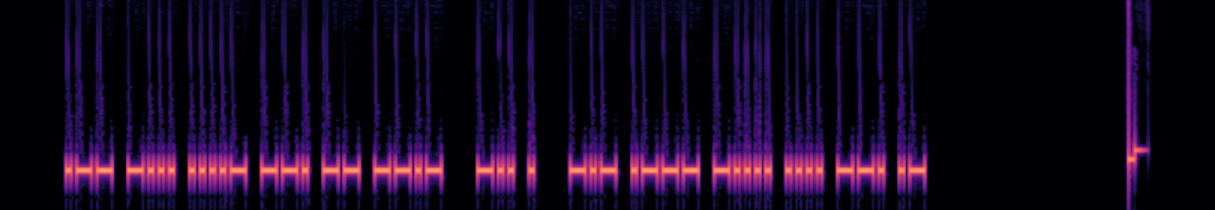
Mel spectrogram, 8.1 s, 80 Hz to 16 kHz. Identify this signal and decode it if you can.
Morse code, heard as a keyed tone, about 36 wpm, 700 Hz. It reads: WB4GMQ DE KJ6HGA
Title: USA Callsign DE Callsign - 6 Characters - 35wpm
